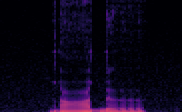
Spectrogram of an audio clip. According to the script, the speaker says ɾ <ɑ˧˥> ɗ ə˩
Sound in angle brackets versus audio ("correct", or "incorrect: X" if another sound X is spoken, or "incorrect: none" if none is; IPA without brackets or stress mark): correct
